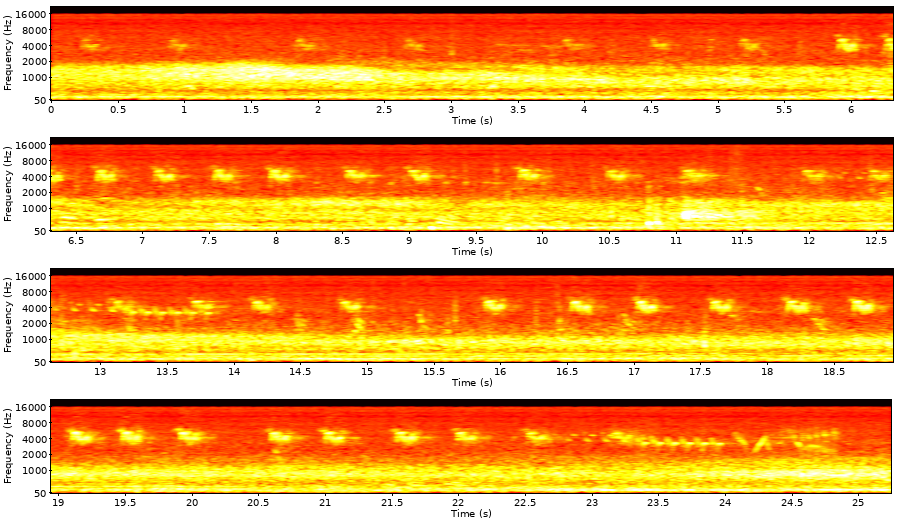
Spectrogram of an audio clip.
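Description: Near silence with a faint steady hum, and a small bird chirping over and over: short high notes about two a second, some in pairs, starting about six seconds in.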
